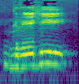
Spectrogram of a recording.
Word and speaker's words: गृही: अंतर साच लिव लागी ग्रही ग्रही इस तरह उच्चारण करना ग्रही क ता रारे न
